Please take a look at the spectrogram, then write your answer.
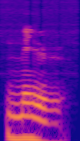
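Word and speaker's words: μ: Google Translate as well, and that is actually mu. Yeah, I'll say that again, mu. So I don't know, I mean Greeks might pull me up on that, but mu is what we're calling that.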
